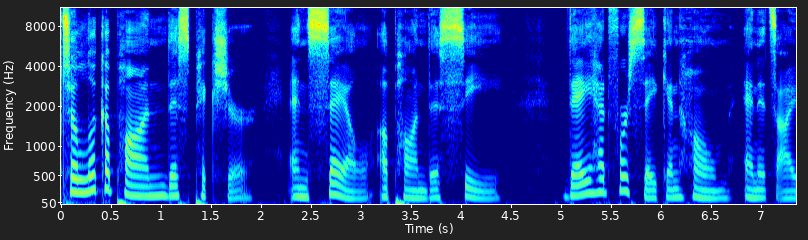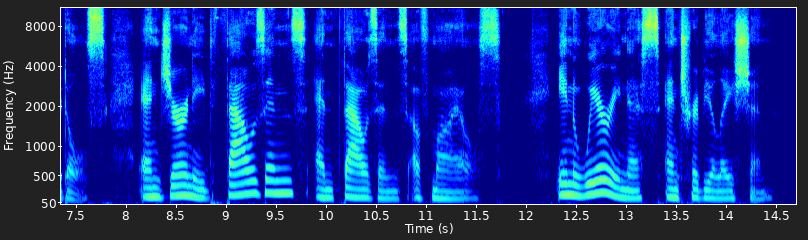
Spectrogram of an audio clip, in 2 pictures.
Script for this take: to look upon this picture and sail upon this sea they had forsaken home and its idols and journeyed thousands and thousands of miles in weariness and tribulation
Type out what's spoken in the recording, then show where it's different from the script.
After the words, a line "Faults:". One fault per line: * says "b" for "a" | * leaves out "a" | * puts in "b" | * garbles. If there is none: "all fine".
to look upon this picture and sail upon this sea they had forsaken home and its idols and journeyed thousands and thousands of miles in weariness and tribulation
Faults:
all fine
